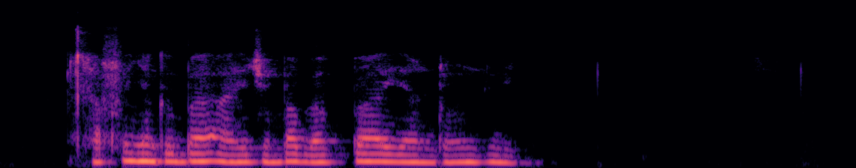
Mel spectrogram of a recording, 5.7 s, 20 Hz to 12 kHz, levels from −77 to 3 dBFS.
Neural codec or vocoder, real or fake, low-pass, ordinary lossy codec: none; real; 7.2 kHz; Opus, 32 kbps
